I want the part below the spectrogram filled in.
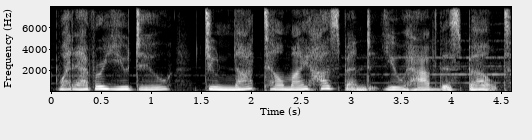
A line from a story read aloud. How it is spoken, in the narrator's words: whispered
